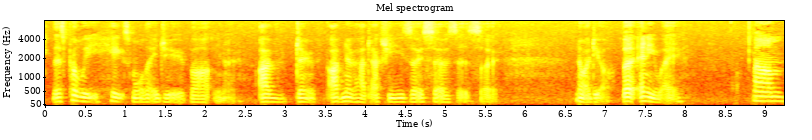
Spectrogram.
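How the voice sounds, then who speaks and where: Mumbled speech in an Australian accent at a moderate pace, with long, frequent pauses and noticeable background noise. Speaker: vlogger. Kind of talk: casual rant. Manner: mumbling.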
